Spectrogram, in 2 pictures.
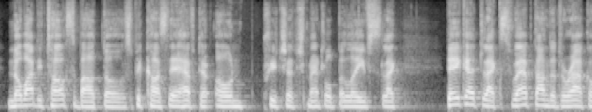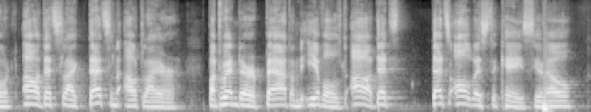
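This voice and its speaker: A man talking casually and at length as a tabletop player, rambling emphatically and quoting imagined speakers. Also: on the high side. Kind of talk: casual podcast-style discussion.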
